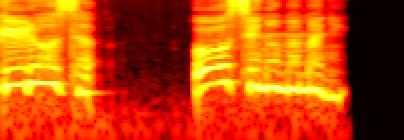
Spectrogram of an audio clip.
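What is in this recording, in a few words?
formation Japanese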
